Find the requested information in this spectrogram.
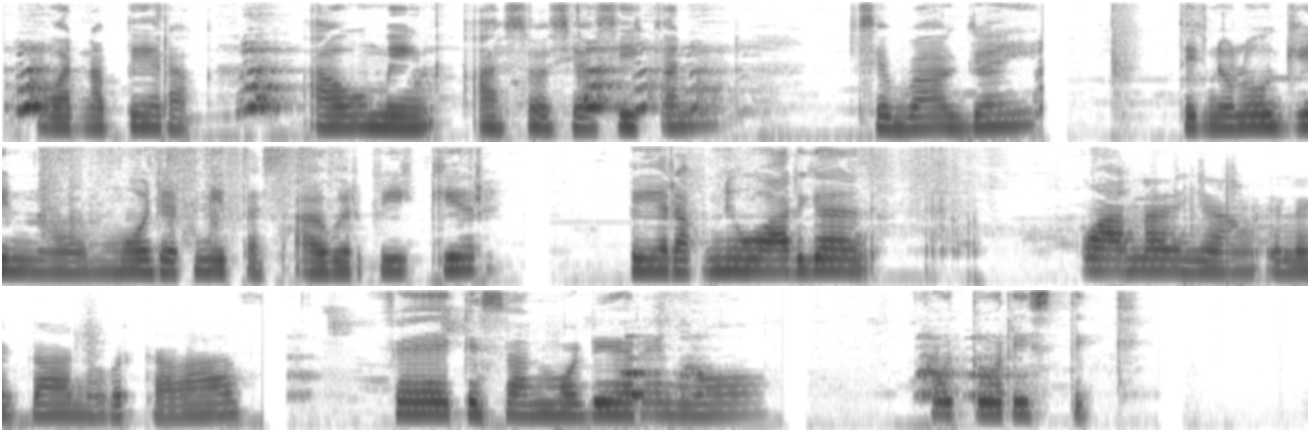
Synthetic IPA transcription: warnapɛɾʔak̚aumɛŋasosiasikan | sɛbaɡaj | t̪ɛk̚noloɡinɔmɔdɛrnit̪asa̰wɛrpikir | pɛɾak̚niwarɡa | warnajaŋɛlɛɡalnɔbərkalas | fɛkɛsanmɔdɛɾɛnɔ | fut̪uɾist̪ik̚

